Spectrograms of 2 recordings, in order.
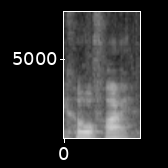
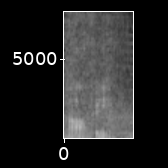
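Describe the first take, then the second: First: It rhymes with lo-fi, ending in 'fye'. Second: It sounds like the drink coffee. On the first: "see it as a alteration on lo-fi" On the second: "you could pronounce that coffee"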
